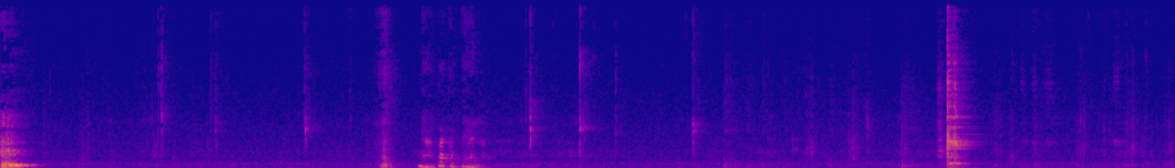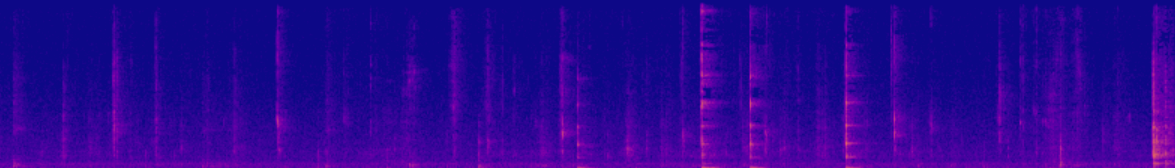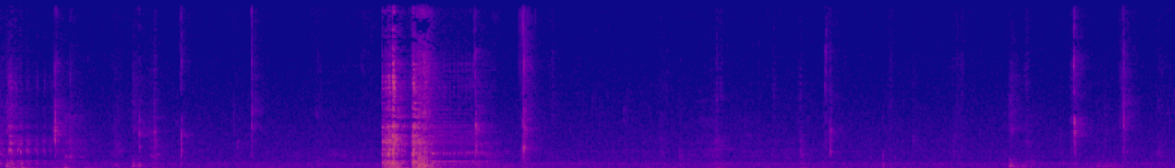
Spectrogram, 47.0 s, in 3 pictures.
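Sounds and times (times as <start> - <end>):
chewing and mouth sounds: 1.0 - 3.2, 9.1 - 30.8, 38.2 - 47.0.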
